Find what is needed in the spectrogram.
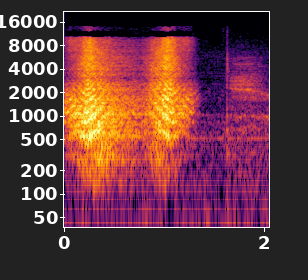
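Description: A whoosh sound effect marking a graphic transition: two quick swells of airy rushing noise that stop about a second and a quarter in.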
